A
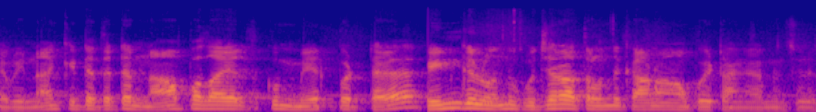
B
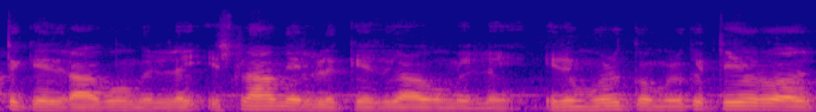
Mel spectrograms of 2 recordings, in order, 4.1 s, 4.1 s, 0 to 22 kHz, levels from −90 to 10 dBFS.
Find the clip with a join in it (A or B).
A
